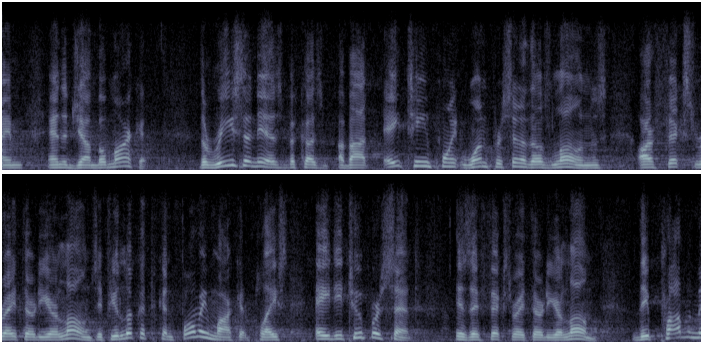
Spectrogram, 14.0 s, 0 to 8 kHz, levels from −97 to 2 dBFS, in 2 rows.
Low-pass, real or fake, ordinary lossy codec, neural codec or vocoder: 7.2 kHz; real; Opus, 16 kbps; none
